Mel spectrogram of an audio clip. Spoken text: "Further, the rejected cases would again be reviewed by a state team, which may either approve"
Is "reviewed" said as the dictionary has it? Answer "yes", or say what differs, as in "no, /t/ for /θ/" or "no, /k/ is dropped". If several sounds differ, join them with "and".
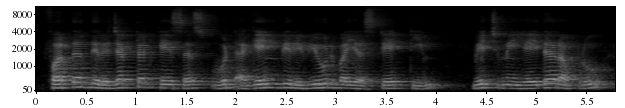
yes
